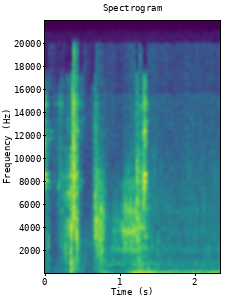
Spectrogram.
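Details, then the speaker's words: Bagged 1965 Cadillac that used to be hard to start, being restarted after repairs from breaking down on a cruise: it catches almost immediately and settles into an even run. Normal start. "listen to that listen to that that's beautiful"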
